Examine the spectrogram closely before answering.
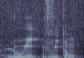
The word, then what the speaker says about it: Louis Vuitton: Chanel you have di one that people often don't know how to pronounce correctly is what we call in English Louis Vuitton how do you say that in French actually so uh Louie Von Von so it's a little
